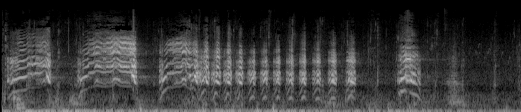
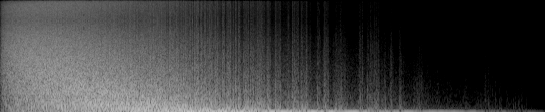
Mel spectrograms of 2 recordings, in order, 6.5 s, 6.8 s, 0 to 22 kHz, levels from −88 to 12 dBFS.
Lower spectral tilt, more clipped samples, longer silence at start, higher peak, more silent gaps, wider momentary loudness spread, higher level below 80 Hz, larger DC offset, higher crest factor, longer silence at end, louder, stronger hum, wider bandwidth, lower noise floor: second, -0.5 dB/octave vs -4 dB/octave; neither; about the same, 0 s vs 0 s; first, 0 dBFS vs -10 dBFS; neither; second, 13 LU vs 21 LU; second, -40 dBFS vs -28 dBFS; neither; first, 24 dB vs 12 dB; second, 0 s vs 1.1 s; second, -21 LUFS vs -18 LUFS; neither; second, 16 kHz vs over 20 kHz; second, -45 dBFS vs -65 dBFS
